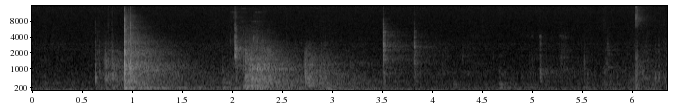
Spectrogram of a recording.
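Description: Acoustic guitar strummed twice, each strum ringing and fading away, with light clicks and ticks in between as the tuning pegs are handled.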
